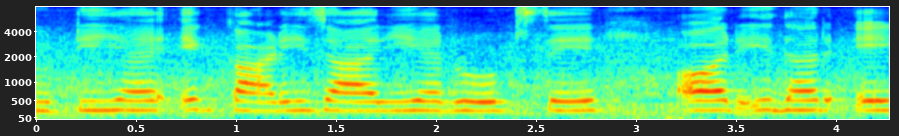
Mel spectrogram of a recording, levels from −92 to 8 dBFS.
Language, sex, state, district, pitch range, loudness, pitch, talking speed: Hindi, female, Chhattisgarh, Raipur, 240-255 Hz, -16 LUFS, 250 Hz, 155 wpm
